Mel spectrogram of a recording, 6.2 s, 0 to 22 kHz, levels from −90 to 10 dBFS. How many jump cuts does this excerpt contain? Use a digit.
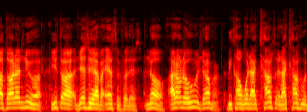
2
